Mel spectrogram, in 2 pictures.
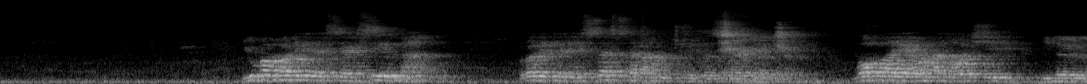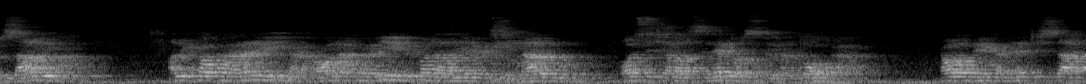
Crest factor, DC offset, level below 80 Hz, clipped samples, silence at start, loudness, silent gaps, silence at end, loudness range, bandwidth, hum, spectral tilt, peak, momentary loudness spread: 18 dB; under 0.1%; -48 dBFS; under 0.1%; 0 s; -27 LUFS; none; 0 s; 3 LU; 12 kHz; none; -6.5 dB/octave; -8 dBFS; 21 LU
